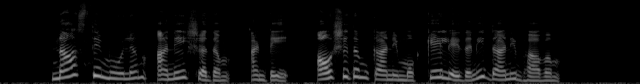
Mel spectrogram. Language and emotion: Telugu, neutral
